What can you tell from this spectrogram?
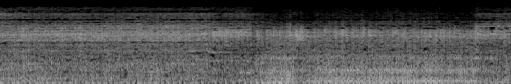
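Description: The engine of a homemade circular sawmill running steadily at an even level, with a low hum that fades in and out.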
